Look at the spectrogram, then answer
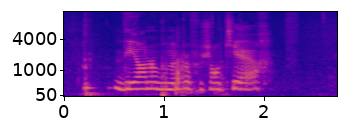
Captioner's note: speaking French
